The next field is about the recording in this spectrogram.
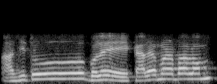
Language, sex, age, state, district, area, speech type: Assamese, male, 18-30, Assam, Golaghat, urban, conversation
